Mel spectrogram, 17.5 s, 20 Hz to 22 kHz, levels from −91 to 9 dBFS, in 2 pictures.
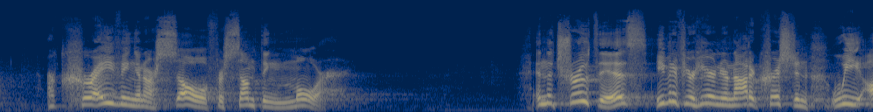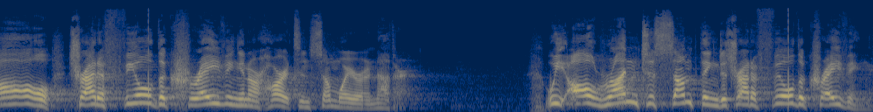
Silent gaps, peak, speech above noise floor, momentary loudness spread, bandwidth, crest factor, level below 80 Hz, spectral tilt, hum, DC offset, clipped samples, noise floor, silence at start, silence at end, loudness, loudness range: none; -6 dBFS; 49 dB; 13 LU; 15 kHz; 22 dB; -78 dBFS; -4.5 dB/octave; none; under 0.1%; under 0.1%; -75 dBFS; 0.5 s; 0.15 s; -26 LUFS; 8 LU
